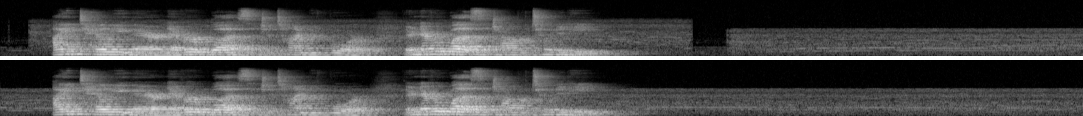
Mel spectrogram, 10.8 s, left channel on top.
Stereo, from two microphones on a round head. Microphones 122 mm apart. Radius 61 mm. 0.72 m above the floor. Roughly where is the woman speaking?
Centre.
